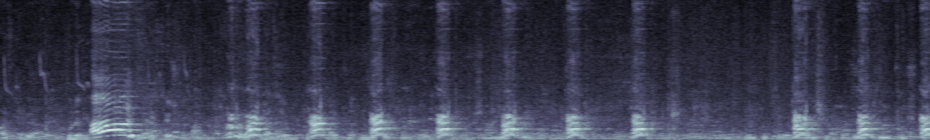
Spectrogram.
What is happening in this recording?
Birds are chirping a man yells and a dog barks intently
